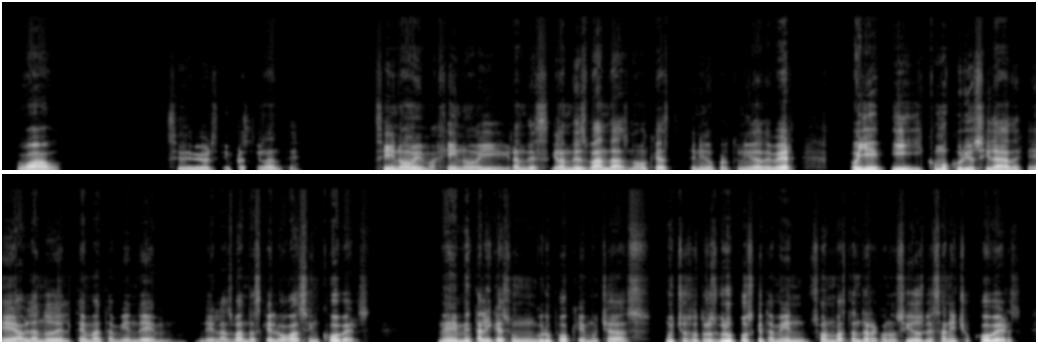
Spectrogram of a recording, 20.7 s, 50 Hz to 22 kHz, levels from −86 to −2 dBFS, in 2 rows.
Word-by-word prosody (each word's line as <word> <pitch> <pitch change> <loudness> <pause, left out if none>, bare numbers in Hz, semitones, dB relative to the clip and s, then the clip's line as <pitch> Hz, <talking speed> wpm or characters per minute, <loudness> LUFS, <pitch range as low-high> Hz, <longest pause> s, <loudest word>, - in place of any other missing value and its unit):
¡Guau! 95 -3 +5 1.1
Sí 105 - -11
debió 100 -1 -3
haber 100 -1 -4
sido 100 - -20
impresionante. 95 -2 -9 0.7
Sí, 130 +4 +1
no, 110 +1 +3
me 115 - +4
imagino, 100 +4 -4
y 95 -3 -4
grandes 100 0 -5
grandes 100 -2 +1
bandas, 100 -5 +4
¿no? 120 +7 -5
Que 100 - -2
has 95 - -1 0.2
tenido 95 -2 -6
oportunidad 95 0 -4
de 100 - -1
ver. 105 +3 +6 0.5
Oye, 115 +2 +5
y 115 +1 +2
y - - -12
como 105 -2 -1
curiosidad, 110 +3 +2
eh, 105 -1 +1
hablando 95 +3 0
del 90 -3 -1
tema 95 0 -3
también 90 0 -8
de 85 -4 -2 0.2
de 90 -1 -9
las 85 -1 -7
bandas 95 0 -1
que 95 - -2
luego 90 +2 +2
hacen 95 -1 -3
covers, 90 -6 +1 0.7
eh, 110 -2 +1
Metallica 100 +4 +1
es 95 - -1
un 95 -2 -4
grupo 100 -1 0
que 90 - -8
muchas 90 -1 -5
muchos 105 -1 -5
otros 100 -2 -2
grupos 115 -2 +6
que - - -2
también 95 -1 -4
son 105 +4 -3
bastante 105 +2 0
reconocidos, 95 +2 -3
les 95 +1 -7
han 95 - -2
hecho 95 0 -7
covers, 100 -3 +4
95 Hz, 170 wpm, -23 LUFS, 95-105 Hz, 1.1 s, ver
